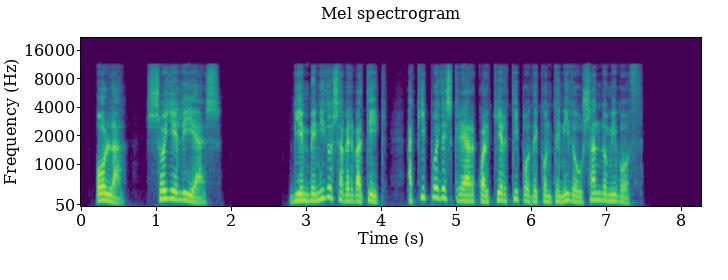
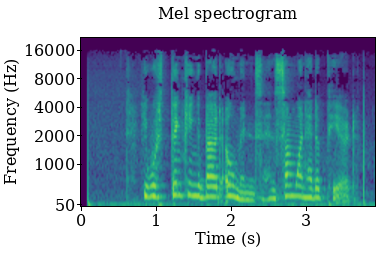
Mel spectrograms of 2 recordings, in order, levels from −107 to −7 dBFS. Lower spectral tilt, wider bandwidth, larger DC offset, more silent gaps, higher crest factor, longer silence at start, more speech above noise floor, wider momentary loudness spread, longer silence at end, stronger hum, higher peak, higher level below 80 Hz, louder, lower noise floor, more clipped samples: first, -5.5 dB/octave vs -4 dB/octave; second, 12 kHz vs 16 kHz; neither; first, 1.98-2.68 s vs none; about the same, 18 dB vs 18 dB; about the same, 0.2 s vs 0.1 s; first, over 67 dB vs 22 dB; about the same, 10 LU vs 12 LU; first, 0.9 s vs 0 s; neither; first, -6 dBFS vs -12 dBFS; second, -70 dBFS vs -48 dBFS; first, -23 LUFS vs -28 LUFS; first, under -90 dBFS vs -50 dBFS; neither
